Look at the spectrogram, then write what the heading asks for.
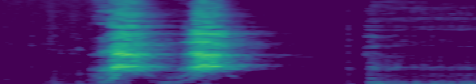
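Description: An English Bulldog gives two gruff, throaty barks, then a low rumbling growl, performed on command.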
